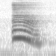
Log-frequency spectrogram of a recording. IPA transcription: ɔ̃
